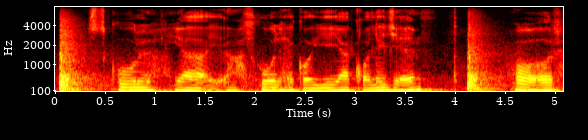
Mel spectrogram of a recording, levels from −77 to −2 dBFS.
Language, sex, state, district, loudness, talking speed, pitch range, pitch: Hindi, male, Himachal Pradesh, Shimla, -20 LUFS, 120 wpm, 100-110 Hz, 105 Hz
